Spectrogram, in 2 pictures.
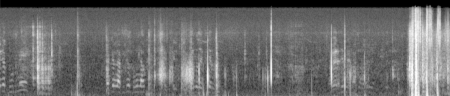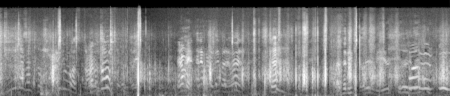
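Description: A sudden loud splash about eight seconds in, then continued splashing as an arrow-struck alligator gar thrashes at the water's surface.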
